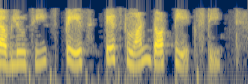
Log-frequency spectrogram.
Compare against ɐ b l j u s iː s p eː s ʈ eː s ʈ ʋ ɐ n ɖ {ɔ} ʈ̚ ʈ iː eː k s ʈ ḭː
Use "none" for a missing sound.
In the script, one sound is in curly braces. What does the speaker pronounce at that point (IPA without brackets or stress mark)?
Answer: ɔː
